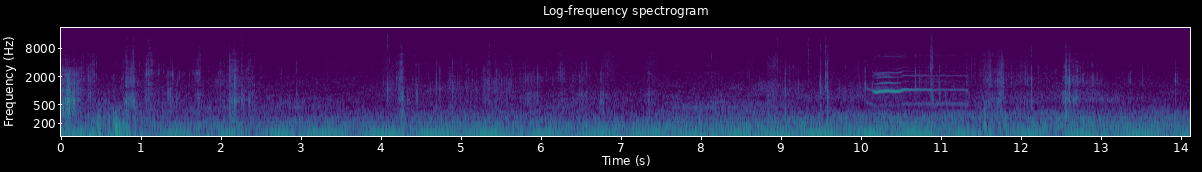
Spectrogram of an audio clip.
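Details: Community cats gathering while walking a mountain path: one clear harmonic meow, rising slightly and held about a second, heard once amid steady crunching footsteps and a low rumbling background.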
